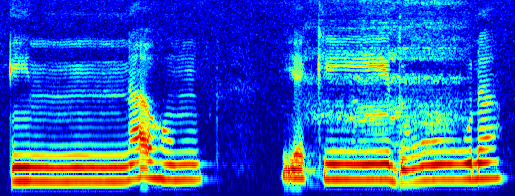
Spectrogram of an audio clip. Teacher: میم ساکن کے بعد دیکھیں نہ با ہے اور نہ ہی میم ہے، لہذا یہاں پر اظہار شفوی کریں گے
